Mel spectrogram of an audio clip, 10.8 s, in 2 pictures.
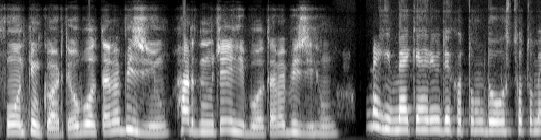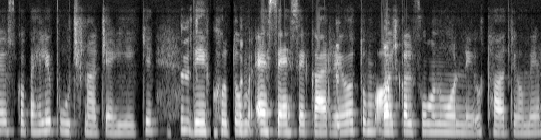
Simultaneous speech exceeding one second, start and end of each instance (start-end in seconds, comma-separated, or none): none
